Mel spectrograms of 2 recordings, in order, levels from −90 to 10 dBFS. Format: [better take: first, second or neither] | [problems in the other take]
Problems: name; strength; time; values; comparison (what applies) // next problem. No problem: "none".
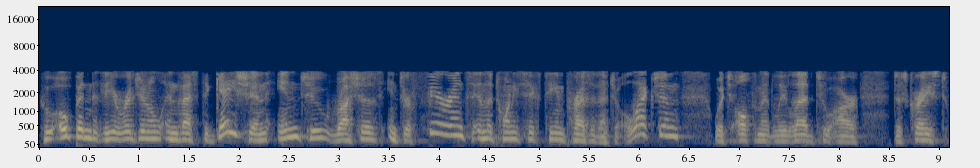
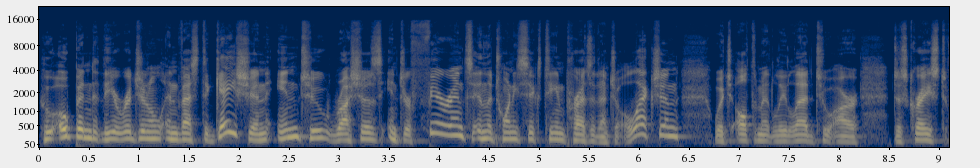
second | garbled, watery; badly; nothing above 4 kHz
